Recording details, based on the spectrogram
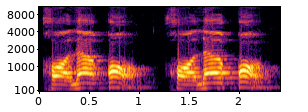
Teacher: ہم خا کو اور قاف کو دونوں کو موٹا کر کے پڑھیں گے، خا کو بھی موٹا کر کے پڑھیں گے اور قاف کو بھی موٹا کر کے پڑھیں گے، لیکن درمیان میں جو لام ہے لام کو باریک پڑھیں گے، لام کو موٹا نہیں کریں گے۔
